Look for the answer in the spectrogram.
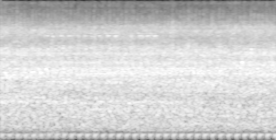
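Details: Yamaha Mio GT scooter after the CVT roller-housing slider gap was shimmed: even, regular low putter at idle with no rattle from the transmission side.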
